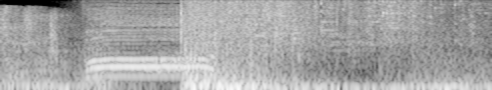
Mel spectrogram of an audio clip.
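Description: A pane of glass shattering with a loud sudden crash about a second in, followed by high tinkling shards as it trails off. Just before the crash comes a brief held pitched tone, lasting about half a second.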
